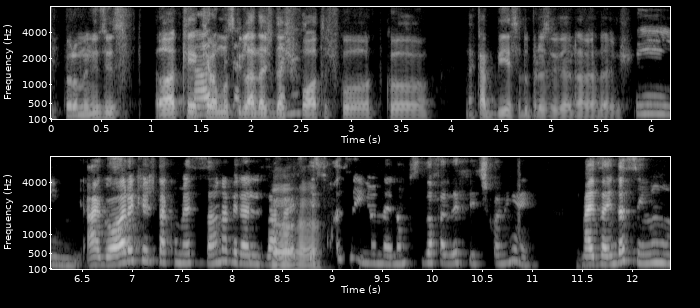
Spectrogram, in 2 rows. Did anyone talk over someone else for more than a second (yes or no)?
yes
